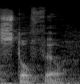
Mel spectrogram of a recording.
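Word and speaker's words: Stouffville: the outskirts of Toronto in an area called stoil stoil can you spell it please oh s t o u f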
